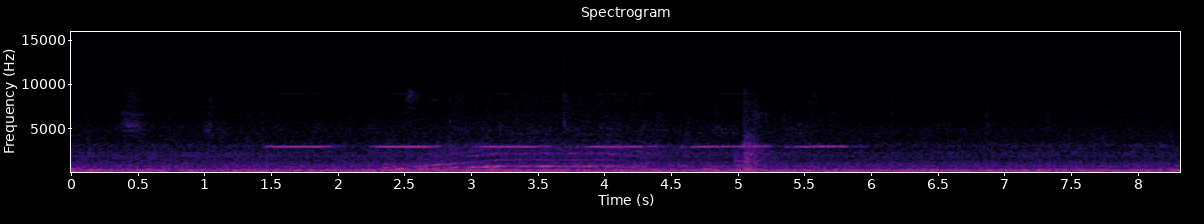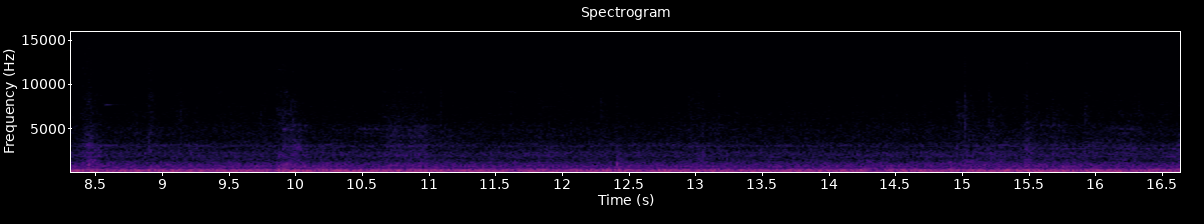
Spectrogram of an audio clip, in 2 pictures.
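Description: Steady low hum inside a Long Island Rail Road electric train standing at a station platform. A couple of seconds in there is a run of quick high beeps and a tone that rises and then levels off. A single sharp knock follows about five seconds in.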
